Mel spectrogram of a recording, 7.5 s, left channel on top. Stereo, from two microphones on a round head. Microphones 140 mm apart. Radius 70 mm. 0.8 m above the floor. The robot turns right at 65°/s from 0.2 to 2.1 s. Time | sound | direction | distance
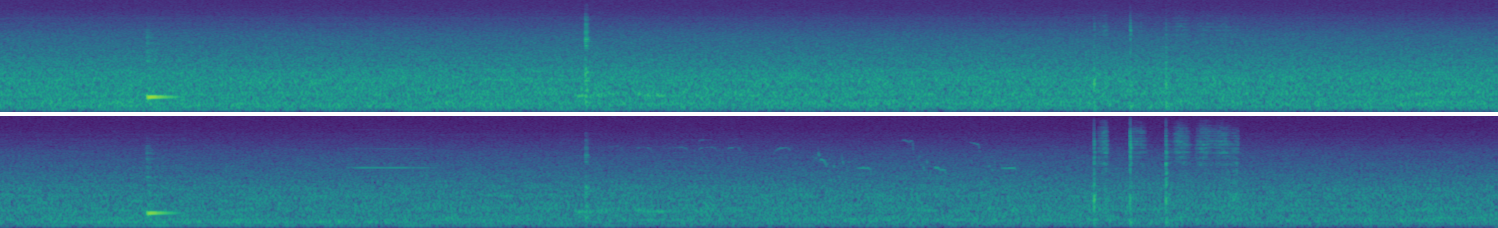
0.7 | a cowbell | 5° left (ahead or behind) | ?
2.9 | keys jangling | 60° left (ahead or behind) | ?
5.5 | writing | 85° right | ?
